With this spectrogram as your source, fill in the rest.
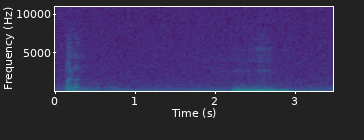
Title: My dog snores like a cartoon character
